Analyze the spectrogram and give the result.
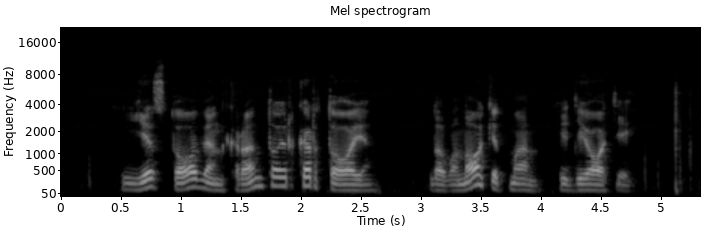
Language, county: Lithuanian, Panevėžys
